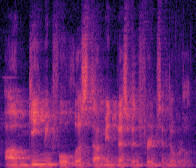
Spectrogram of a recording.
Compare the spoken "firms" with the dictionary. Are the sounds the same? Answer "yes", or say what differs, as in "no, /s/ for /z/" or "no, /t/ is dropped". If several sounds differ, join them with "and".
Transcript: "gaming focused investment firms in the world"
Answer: no, /s/ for /z/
